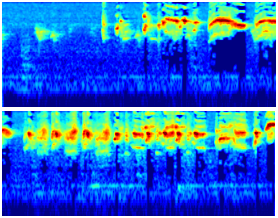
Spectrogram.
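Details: After a quiet start, a goldfinch hybrid launches into its song model, a dense, buzzy, rolling twitter with harsh rasping notes and high sharp chirps mixed in, sustained to the end over a faint low hum.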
